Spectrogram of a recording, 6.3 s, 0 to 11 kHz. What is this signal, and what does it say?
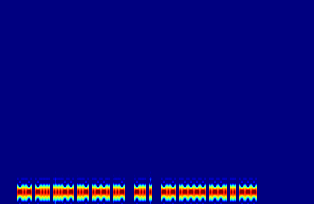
Morse code, heard as a keyed tone, about 40 wpm, 700 Hz. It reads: KB3UPU DE K1PIO
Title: USA Callsign DE Callsign 40wpm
